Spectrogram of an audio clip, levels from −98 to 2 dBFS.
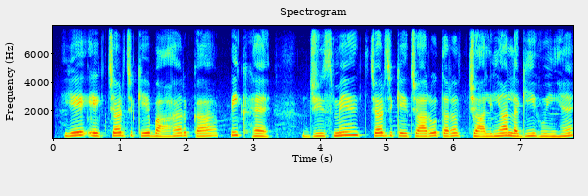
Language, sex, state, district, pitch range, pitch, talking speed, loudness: Hindi, female, Jharkhand, Sahebganj, 195-230 Hz, 220 Hz, 140 wpm, -23 LUFS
